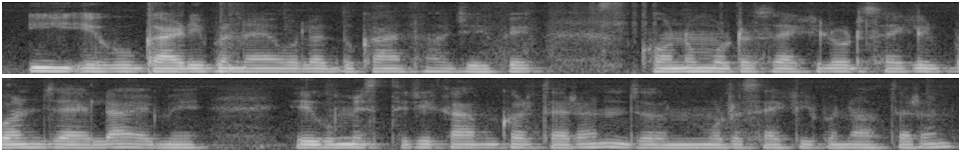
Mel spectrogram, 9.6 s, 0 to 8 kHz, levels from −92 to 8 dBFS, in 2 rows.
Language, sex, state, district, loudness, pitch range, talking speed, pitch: Hindi, male, Bihar, Gopalganj, -21 LUFS, 125-130 Hz, 140 wpm, 125 Hz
